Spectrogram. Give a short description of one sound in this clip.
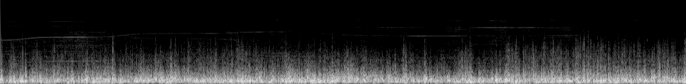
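A small propeller engine whines high overhead.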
